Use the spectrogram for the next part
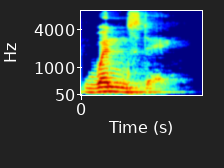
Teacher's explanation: It's Wednesday. The D is silent.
